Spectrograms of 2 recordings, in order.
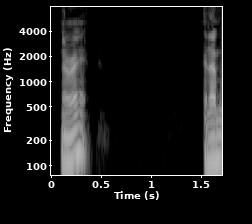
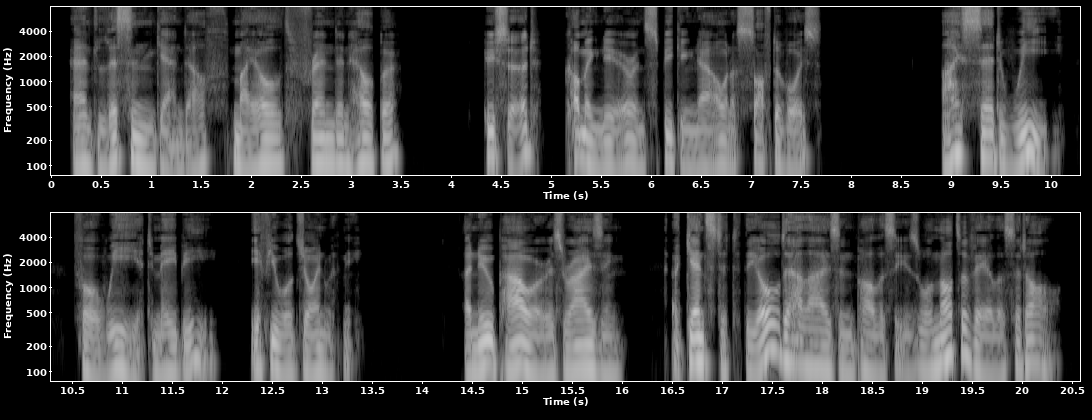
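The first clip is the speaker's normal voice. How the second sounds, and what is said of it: Saruman character voice. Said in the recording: “I'm gonna try and do my Saruman beta voice too ... Saruman's getting a lot of beta work tonight”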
